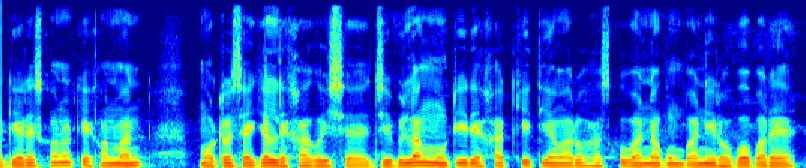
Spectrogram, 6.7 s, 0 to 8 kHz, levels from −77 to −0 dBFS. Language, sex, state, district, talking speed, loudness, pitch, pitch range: Assamese, male, Assam, Kamrup Metropolitan, 100 wpm, -17 LUFS, 130 Hz, 125-135 Hz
